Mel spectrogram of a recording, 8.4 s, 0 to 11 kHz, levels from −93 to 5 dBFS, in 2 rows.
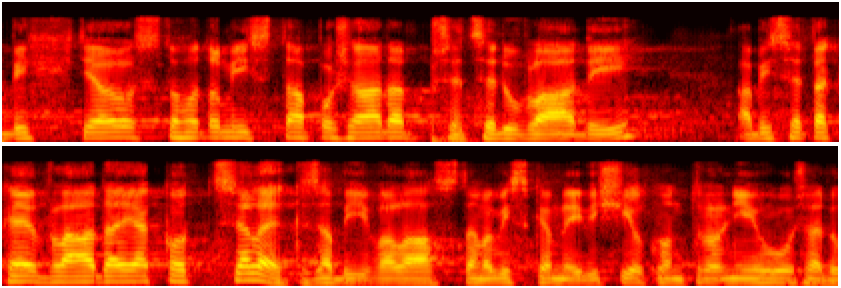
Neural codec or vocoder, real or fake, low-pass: codec, 16 kHz, 4 kbps, X-Codec, HuBERT features, trained on general audio; fake; 7.2 kHz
